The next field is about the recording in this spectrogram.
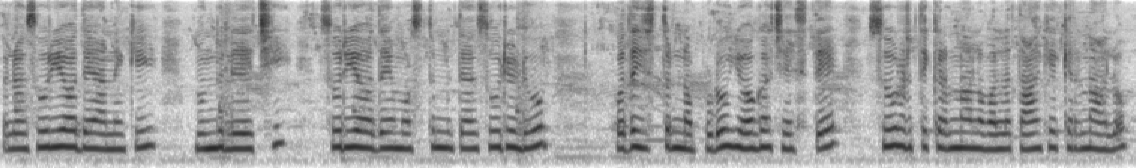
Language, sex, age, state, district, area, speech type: Telugu, female, 18-30, Andhra Pradesh, Nellore, rural, spontaneous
